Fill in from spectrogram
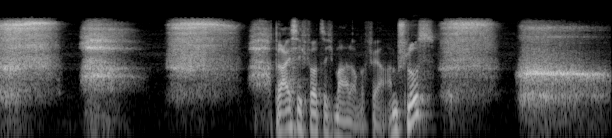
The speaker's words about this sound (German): Das, die Beatmentechnik besteht aus drei Teilen. Der erste Teil ist vertieftes Einatmen und nur locker lassen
